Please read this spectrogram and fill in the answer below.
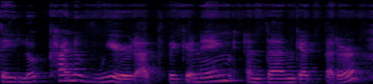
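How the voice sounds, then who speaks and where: Speaking with a German accent, a woman uses a medium pitch with ordinary pitch variation. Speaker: knitting podcaster. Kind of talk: casual chat. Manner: hesitant, many fillers.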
